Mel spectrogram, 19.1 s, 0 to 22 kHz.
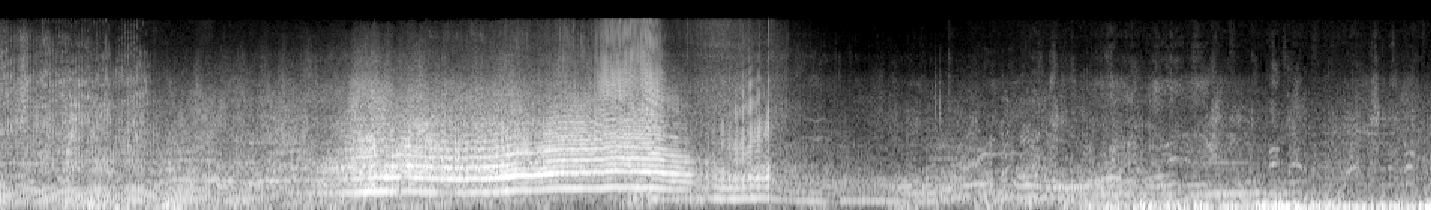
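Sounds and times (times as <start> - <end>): distant race engines: 0.0 - 19.0
race car engine at full throttle: 0.0 - 19.0.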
